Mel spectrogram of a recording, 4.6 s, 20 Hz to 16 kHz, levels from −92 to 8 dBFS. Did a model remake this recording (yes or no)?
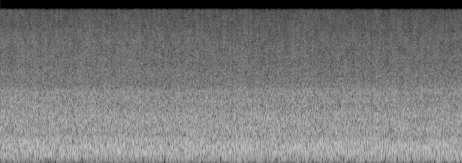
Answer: yes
